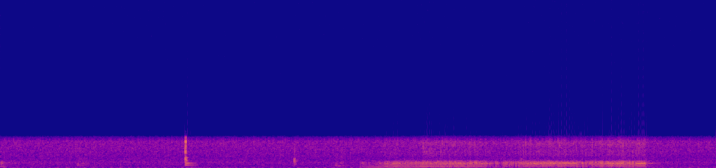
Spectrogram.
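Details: Short-snouted Cavalier King Charles Spaniel Empress asleep: a few faint clicks and soft breaths, then a loud, raspy two-second snore that grows louder toward its end before stopping abruptly.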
